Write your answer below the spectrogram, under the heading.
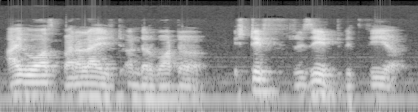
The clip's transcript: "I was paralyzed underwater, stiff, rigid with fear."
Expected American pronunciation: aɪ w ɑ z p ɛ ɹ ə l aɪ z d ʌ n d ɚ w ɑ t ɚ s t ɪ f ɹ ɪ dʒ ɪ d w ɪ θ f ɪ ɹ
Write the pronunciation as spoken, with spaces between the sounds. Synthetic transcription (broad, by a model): aɪ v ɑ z p ɛ ɹ ə l aɪ z d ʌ n d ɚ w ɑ t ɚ s t ɪ f ɹ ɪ z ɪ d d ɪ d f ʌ ɹ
